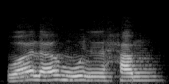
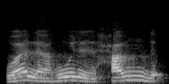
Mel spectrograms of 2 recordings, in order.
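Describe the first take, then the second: First: The word ends on m without the d. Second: The word ends with an audible d sound. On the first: The speaker calls it wrong. "Jangan berhenti walahul ham" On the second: The speaker calls it right. "kita berhenti dengan walahul hamd"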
